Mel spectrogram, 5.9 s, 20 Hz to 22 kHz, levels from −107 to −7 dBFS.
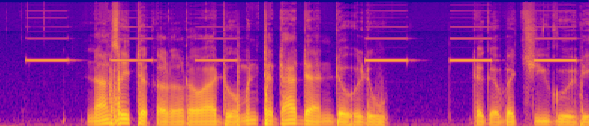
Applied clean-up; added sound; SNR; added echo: none; Alarm; 11 dB; none.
